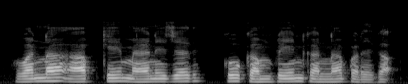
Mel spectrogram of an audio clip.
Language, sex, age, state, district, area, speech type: Urdu, male, 30-45, Telangana, Hyderabad, urban, spontaneous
